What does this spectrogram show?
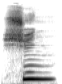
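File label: "xun", Mandarin Chinese, first tone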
